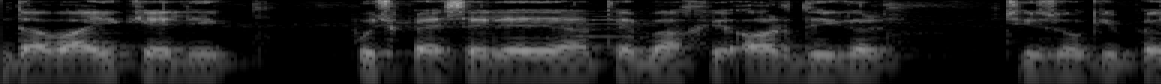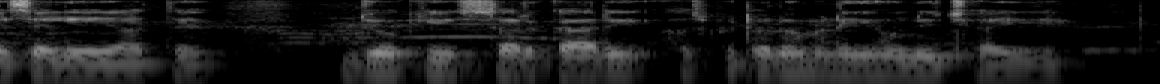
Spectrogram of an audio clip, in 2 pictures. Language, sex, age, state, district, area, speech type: Urdu, male, 18-30, Bihar, Saharsa, urban, spontaneous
